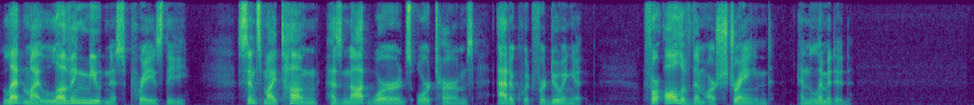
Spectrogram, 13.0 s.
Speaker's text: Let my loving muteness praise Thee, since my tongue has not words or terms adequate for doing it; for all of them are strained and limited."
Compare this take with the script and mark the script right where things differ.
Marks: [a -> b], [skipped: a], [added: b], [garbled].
Let my loving muteness praise Thee, since my tongue has not words or terms adequate for doing it; for all of them are strained and limited."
